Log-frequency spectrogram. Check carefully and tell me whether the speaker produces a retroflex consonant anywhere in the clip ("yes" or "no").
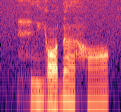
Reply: no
